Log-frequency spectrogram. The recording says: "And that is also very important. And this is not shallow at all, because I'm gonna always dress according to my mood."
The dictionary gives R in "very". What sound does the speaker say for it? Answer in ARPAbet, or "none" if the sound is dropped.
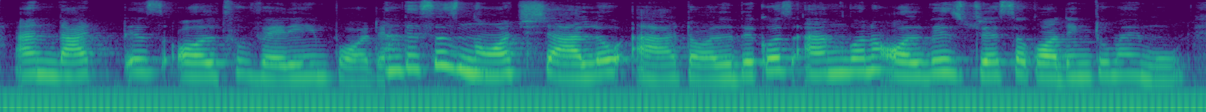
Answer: R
